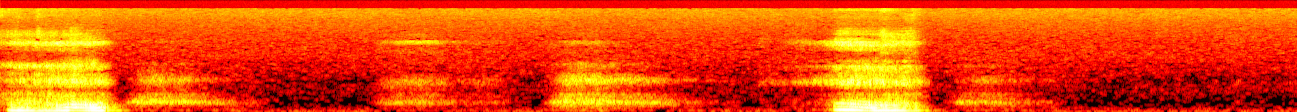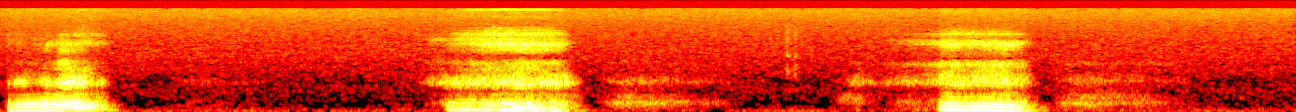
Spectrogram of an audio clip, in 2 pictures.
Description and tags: Snoring man-snoring woman snoring
man-snoring, snoring, woman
